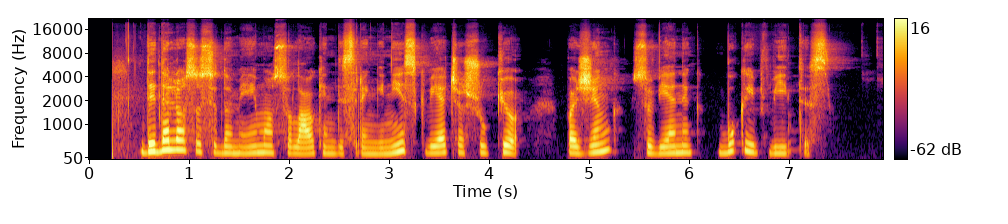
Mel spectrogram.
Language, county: Lithuanian, Kaunas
